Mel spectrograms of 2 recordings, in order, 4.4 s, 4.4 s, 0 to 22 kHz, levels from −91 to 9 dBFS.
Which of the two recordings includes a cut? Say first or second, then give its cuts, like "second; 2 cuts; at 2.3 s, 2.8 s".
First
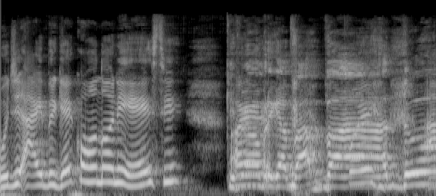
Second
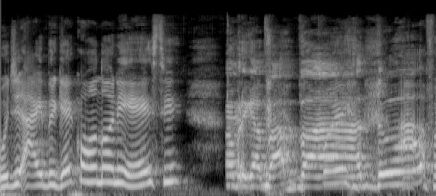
second; 1 cut; at 2.3 s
